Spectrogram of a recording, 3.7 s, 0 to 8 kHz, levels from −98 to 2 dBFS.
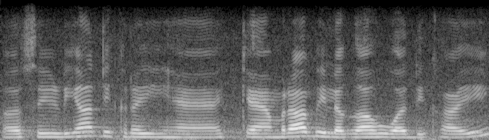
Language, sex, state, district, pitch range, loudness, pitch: Hindi, female, Haryana, Rohtak, 185-210 Hz, -17 LUFS, 195 Hz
